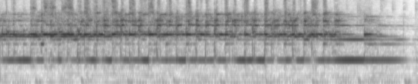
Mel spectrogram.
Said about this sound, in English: Before we start the show, let the bell give the ring.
